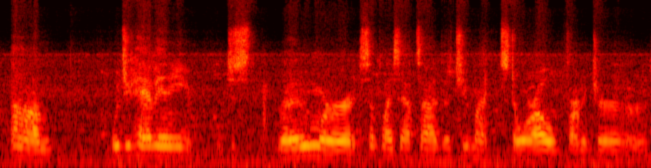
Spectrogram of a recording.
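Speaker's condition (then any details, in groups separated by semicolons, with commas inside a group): No condition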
